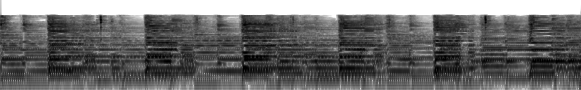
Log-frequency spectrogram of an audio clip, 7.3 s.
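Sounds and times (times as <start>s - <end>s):
guitar with chorus effect: 0.0s - 7.2s.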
